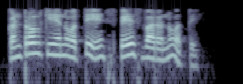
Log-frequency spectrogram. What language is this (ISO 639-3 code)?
kan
